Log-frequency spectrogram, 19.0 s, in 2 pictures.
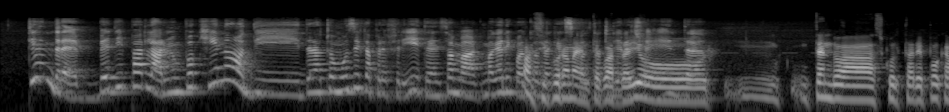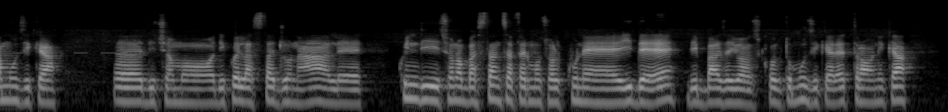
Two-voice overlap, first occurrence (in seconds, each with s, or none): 5.2 s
